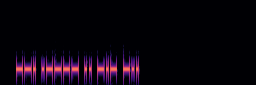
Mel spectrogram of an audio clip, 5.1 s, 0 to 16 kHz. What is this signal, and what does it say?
Morse code, heard as a keyed tone, about 28 wpm, 700 Hz. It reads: G1IKD
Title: DXCC-100 Call Signs - 5 Characters - 28wpm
